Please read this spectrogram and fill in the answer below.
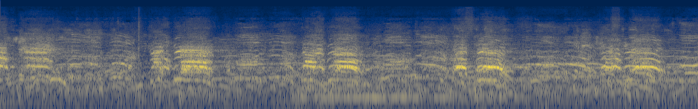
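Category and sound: crowd, crowd shouting chants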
